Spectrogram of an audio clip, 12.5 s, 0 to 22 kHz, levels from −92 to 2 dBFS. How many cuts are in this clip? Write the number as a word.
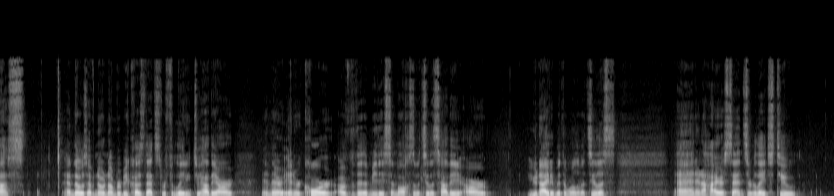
zero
